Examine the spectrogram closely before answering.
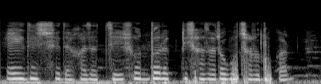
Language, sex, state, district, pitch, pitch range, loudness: Bengali, female, West Bengal, Cooch Behar, 240 Hz, 210-260 Hz, -17 LUFS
